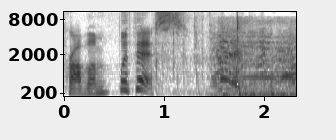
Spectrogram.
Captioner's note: cheers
